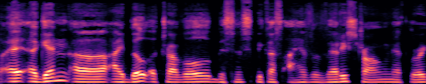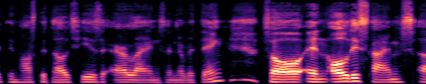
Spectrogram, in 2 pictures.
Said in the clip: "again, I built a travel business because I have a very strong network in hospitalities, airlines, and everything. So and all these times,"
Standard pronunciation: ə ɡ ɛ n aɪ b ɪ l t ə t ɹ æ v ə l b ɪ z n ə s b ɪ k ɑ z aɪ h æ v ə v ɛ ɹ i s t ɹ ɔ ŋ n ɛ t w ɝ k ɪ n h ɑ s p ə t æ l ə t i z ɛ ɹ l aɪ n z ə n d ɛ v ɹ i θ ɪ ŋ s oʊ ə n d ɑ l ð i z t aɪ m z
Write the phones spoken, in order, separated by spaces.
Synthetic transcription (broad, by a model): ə ɡ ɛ n aɪ b ɪ l t ə t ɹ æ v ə l b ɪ s n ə s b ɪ k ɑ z aɪ h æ v ə v ɛ ɹ i s t ɹ ɔ ŋ n ɛ t w ɝ k ɪ n h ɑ s p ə t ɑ l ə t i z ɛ ɹ l aɪ n s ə n ɛ v ɹ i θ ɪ ŋ s oʊ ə n ɑ l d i s t aɪ m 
